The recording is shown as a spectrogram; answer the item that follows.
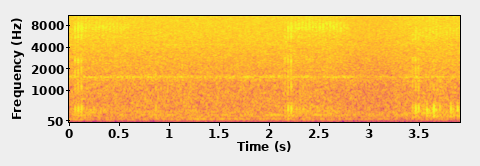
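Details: Heidi, a happy 14-year-old female senior cat adopted from the Humane Society of New York City, purring during massage and reiki on February 22, 2021; a steady low rumbling purr with brief louder pulses near the start, middle and end in a quiet room.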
